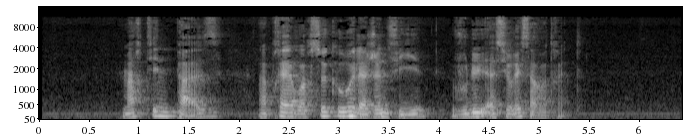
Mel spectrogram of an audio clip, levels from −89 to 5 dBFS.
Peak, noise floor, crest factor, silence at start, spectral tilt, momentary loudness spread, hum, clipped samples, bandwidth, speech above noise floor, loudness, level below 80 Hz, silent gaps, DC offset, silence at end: -6 dBFS; -57 dBFS; 22 dB; 0.85 s; -5 dB/octave; 17 LU; none; under 0.1%; 11.5 kHz; 30 dB; -27 LUFS; -56 dBFS; none; under 0.1%; 1.15 s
